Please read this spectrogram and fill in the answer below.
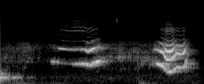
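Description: Marker squeaking on a whiteboard as a circle is drawn: two short squeaks, the first about half a second in, the second near the end.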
